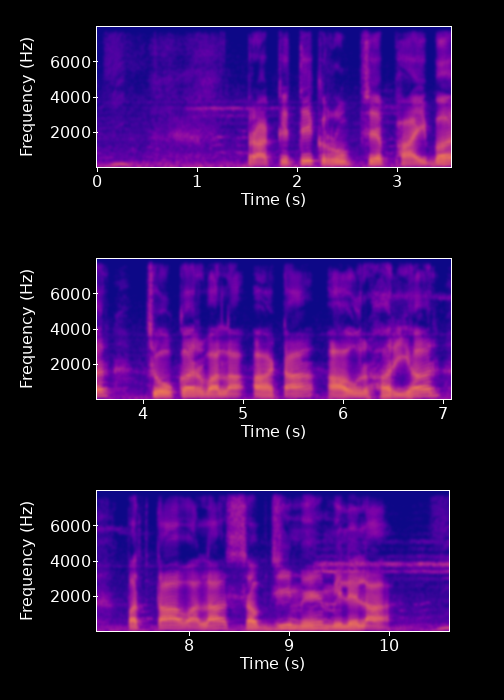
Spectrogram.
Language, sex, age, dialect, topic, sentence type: Bhojpuri, male, 31-35, Western, agriculture, statement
